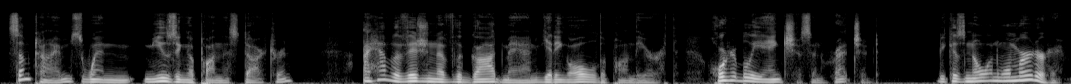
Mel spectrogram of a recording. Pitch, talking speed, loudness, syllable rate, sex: 120 Hz, 160 wpm, -20 LUFS, 5.5 syllables/s, male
